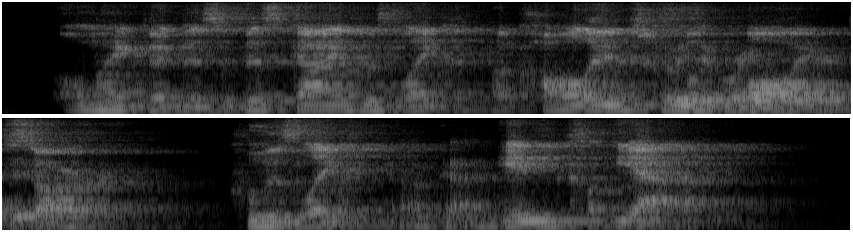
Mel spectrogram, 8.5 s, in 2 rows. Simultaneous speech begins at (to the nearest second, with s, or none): 3 s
